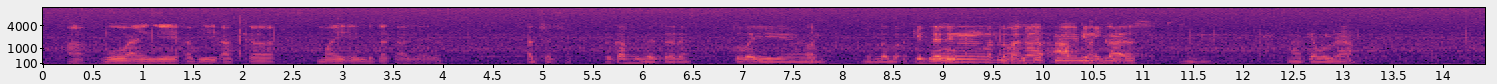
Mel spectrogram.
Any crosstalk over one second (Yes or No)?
Yes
